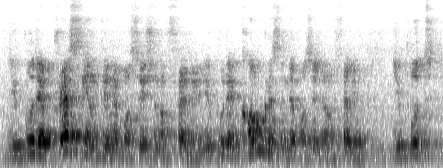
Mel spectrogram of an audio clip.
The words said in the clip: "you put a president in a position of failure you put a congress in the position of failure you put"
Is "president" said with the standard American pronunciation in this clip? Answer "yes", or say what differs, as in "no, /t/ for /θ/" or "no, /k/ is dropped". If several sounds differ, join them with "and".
no, /s/ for /z/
